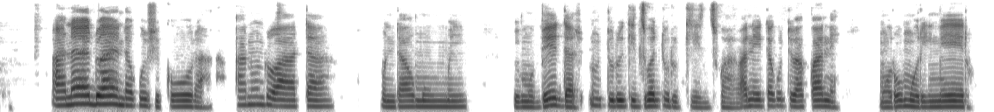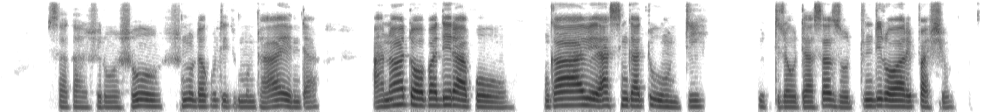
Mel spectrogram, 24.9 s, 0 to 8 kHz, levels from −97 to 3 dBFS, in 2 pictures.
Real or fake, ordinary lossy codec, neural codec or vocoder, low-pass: real; Opus, 64 kbps; none; 7.2 kHz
